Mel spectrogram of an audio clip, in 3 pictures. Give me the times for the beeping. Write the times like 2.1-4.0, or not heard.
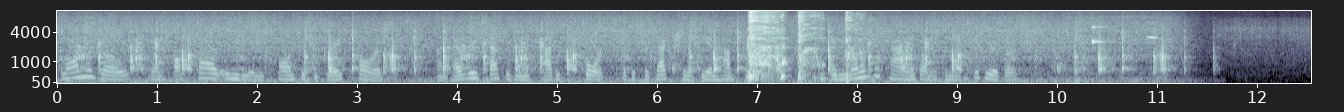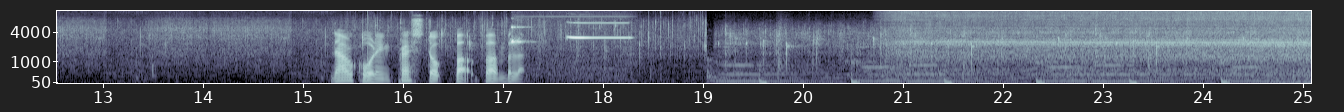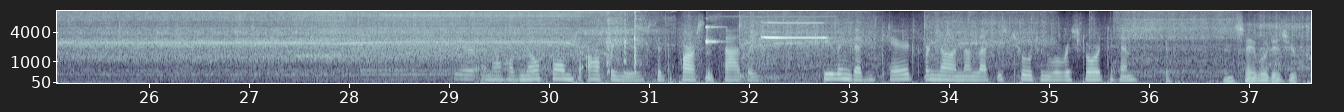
10.3-11.0, 17.1-18.3, 31.6-32.8.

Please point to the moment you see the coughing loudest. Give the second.
7 s.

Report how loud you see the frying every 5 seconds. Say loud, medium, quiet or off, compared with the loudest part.
loud, loud, loud, quiet, quiet, quiet, quiet, quiet.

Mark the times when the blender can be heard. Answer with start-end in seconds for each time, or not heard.
20.7-37.5.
